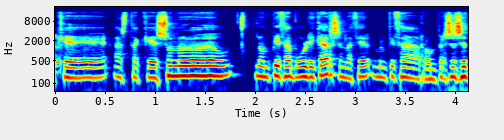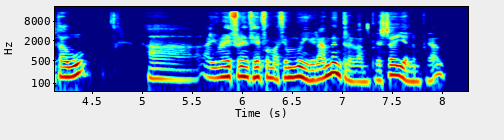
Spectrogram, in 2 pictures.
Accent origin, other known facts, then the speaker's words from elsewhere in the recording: Catalonia, Spain; somos catalanes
